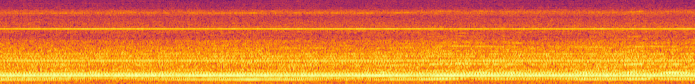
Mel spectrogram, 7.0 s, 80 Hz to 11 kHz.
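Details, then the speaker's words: Hoover WindTunnel 2 High-Capacity Pet bagless vacuum from 2013, bearings greased and brush roll bearings recently fixed, much quieter than before: smooth, even motor whir with steady pitch, no grinding or rattle from the brush roll; healthy. "in fact i even just recently fixed up the brush roll bearings in this machine and oh it sounds nice it's it's much quieter than what it was and this machine is just from 2013."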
